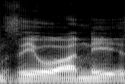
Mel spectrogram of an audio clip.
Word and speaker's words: Seoane: Wir haben auch noch nicht darüber gesprochen, dass Gerardo Seoane, und das müssen wir leider berichtigen, Seoane ist die richtige Aussprache, nicht wie wir das in Folge 16 versucht haben ja, zu artikulieren, wie man den Namen ausspricht.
